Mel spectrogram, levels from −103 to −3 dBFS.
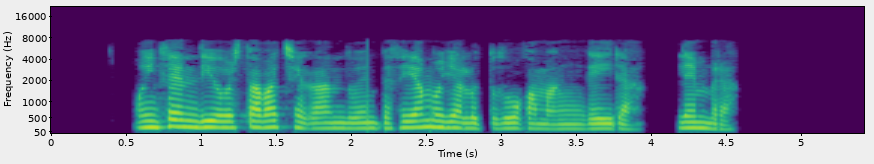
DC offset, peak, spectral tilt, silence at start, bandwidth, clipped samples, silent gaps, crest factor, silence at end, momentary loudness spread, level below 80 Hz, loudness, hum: under 0.1%; -2 dBFS; -6 dB/octave; 0.55 s; 7.4 kHz; under 0.1%; 3.98-4.17 s; 18 dB; 0.85 s; 9 LU; -66 dBFS; -20 LUFS; none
